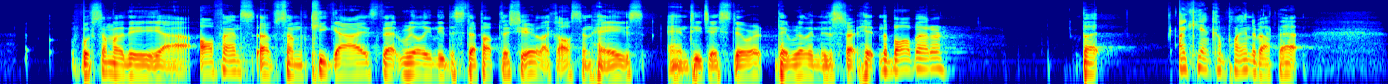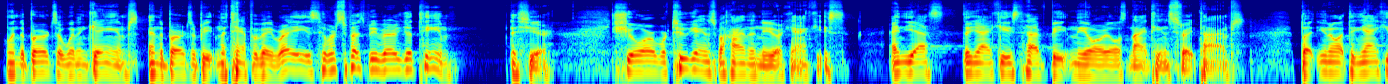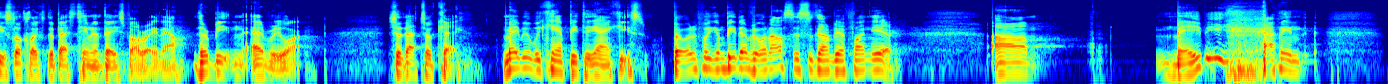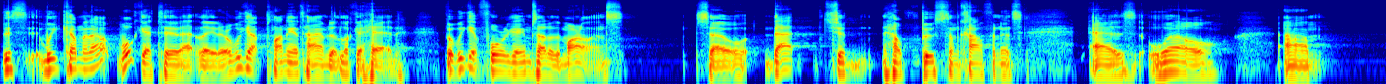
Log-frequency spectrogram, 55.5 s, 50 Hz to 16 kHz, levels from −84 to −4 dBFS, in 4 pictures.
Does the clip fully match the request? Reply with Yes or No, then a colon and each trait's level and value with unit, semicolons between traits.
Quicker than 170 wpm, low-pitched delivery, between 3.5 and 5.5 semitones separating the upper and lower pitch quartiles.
Yes: average, 180 wpm; low, 115 Hz; average, 4.8 semitones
